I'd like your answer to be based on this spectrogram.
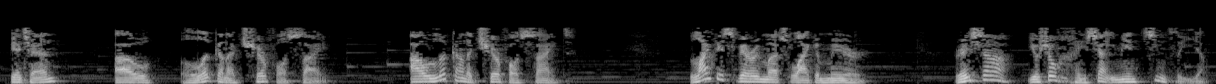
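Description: A man teaching English pronunciation and listening, explaining how words link and repeating phrases slowly as models. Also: lowish voice, husky. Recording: dull lo-fi sound with faint background music.

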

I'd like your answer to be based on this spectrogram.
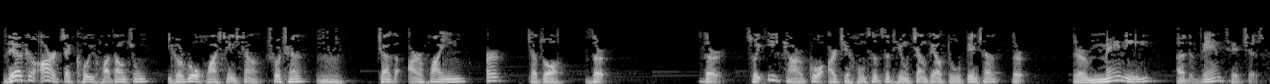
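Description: Brief: low-voiced male English teacher, quick explanations, slow models, dull recording with faint hiss. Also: animated, husky. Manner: switches between quick Mandarin explanation and slow, drawn-out English model sentences. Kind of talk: classroom lesson explaining pronunciation.

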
